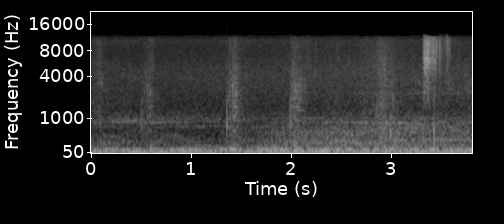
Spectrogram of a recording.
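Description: Boots clang on the rungs of a metal ladder.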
